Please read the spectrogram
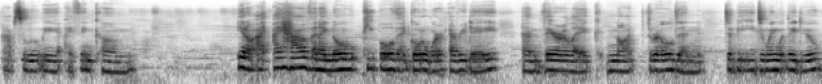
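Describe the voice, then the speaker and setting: A woman's voice: deep voice, flat delivery, unhurried, a little mellow, echoey room. A woman in her forties from the Bahamas, a guest in an interview, chatty and talking at length with lots of fillers. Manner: chatty, talks a lot with many fillers. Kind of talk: casual interview.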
